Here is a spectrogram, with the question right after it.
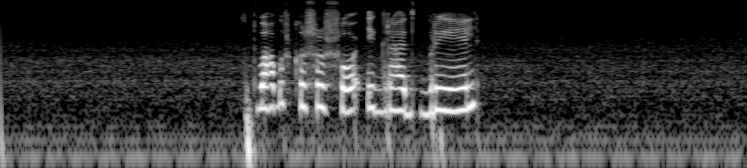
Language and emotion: Russian, neutral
